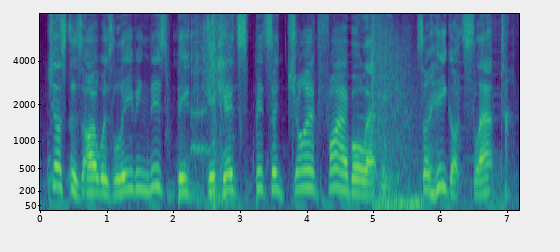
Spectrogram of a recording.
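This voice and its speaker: Over music in the background, a man with a high pitch and ordinary pitch variation speaks at a fairly slow pace. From Australia. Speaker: gaming youtuber. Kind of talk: gameplay tutorial narration. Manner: casual, jokey.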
